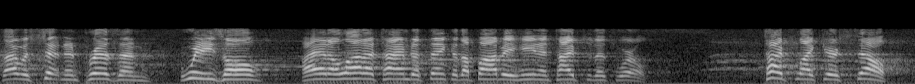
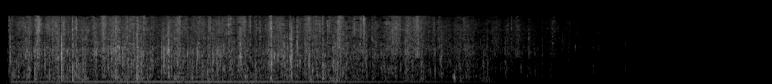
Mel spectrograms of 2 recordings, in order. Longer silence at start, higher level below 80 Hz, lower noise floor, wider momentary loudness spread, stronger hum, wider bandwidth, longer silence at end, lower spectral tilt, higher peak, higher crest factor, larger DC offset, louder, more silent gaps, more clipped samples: about the same, 0 s vs 0.05 s; first, -50 dBFS vs -72 dBFS; second, -47 dBFS vs -80 dBFS; second, 12 LU vs 17 LU; neither; second, 5.4 kHz vs 13 kHz; second, 0.05 s vs 1.95 s; first, -3 dB/octave vs 0 dB/octave; first, -2 dBFS vs -8 dBFS; second, 16 dB vs 28 dB; first, 0.2% vs under 0.1%; first, -17 LUFS vs -32 LUFS; neither; neither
